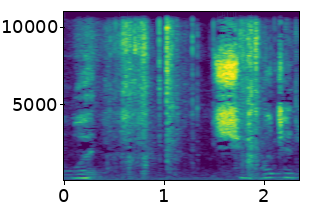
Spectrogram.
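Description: Paper envelopes and letters rustling as a hand handles a stack of mail, with a sharper crinkle near the end.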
